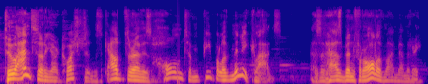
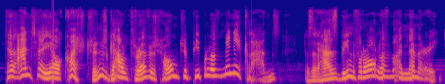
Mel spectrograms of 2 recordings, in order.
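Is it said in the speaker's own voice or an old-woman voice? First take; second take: own voice; old-woman voice. First: It is said in the speaker's own voice. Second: It is said in a put-on old-woman voice.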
